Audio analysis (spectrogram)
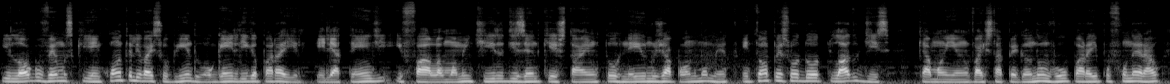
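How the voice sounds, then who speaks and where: A man with a Brazilian accent tells a comic story in a recap style. His voice is dark and mellow at an ordinary pitch. When the thugs speak, he pushes his voice higher and louder to act out their lines. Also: fairly even intonation, fast, hardly any pauses. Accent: Brazilian Portuguese. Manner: voices thug dialogue with rising pitch and force. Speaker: manhwa recap narrator.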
